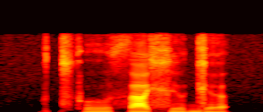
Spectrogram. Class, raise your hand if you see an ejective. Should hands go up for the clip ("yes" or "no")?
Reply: yes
